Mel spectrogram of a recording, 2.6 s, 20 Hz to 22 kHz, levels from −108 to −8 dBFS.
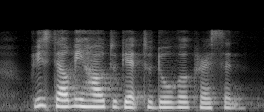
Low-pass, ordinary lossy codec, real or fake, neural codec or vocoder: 7.2 kHz; none; fake; codec, 24 kHz, 1.2 kbps, DualCodec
